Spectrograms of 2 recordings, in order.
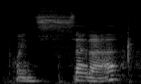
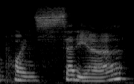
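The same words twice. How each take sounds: First: The word is said in a casual everyday way. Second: The word is said in a more refined way.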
